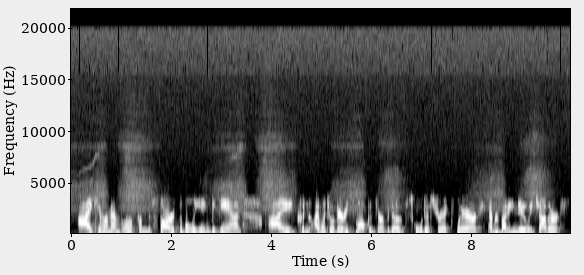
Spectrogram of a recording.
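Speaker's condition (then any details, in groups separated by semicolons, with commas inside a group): No condition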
